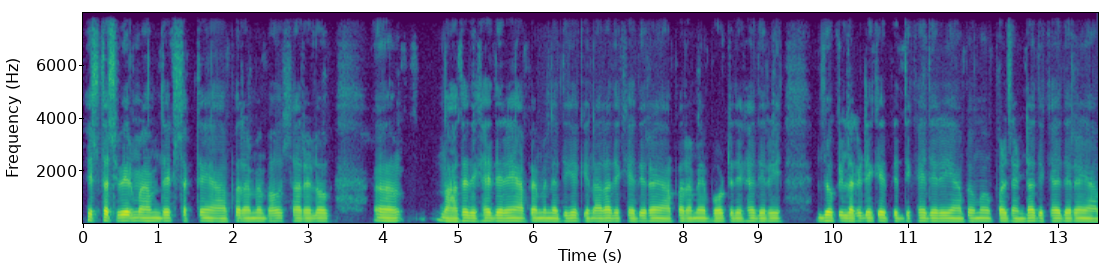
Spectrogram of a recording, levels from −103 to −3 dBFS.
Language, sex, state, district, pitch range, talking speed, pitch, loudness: Hindi, male, Uttar Pradesh, Hamirpur, 100-105 Hz, 250 wpm, 100 Hz, -19 LUFS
